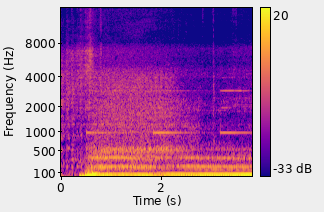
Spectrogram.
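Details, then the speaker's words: 2000 BMW E39 M5 cold start: rough catch then steady low idle with faint light rattle from the timing chain on initial startup, then super smooth; timing chain rattle on cold start. "So here's a cold start. It's a little rough. You hear a little bit of timing chain, but this is the cold start."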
